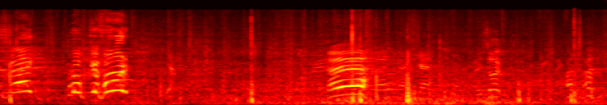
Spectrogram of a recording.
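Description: Football players' short shouted calls across a training pitch, the loudest about halfway through, with a few sharp thuds of a football being kicked in between.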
